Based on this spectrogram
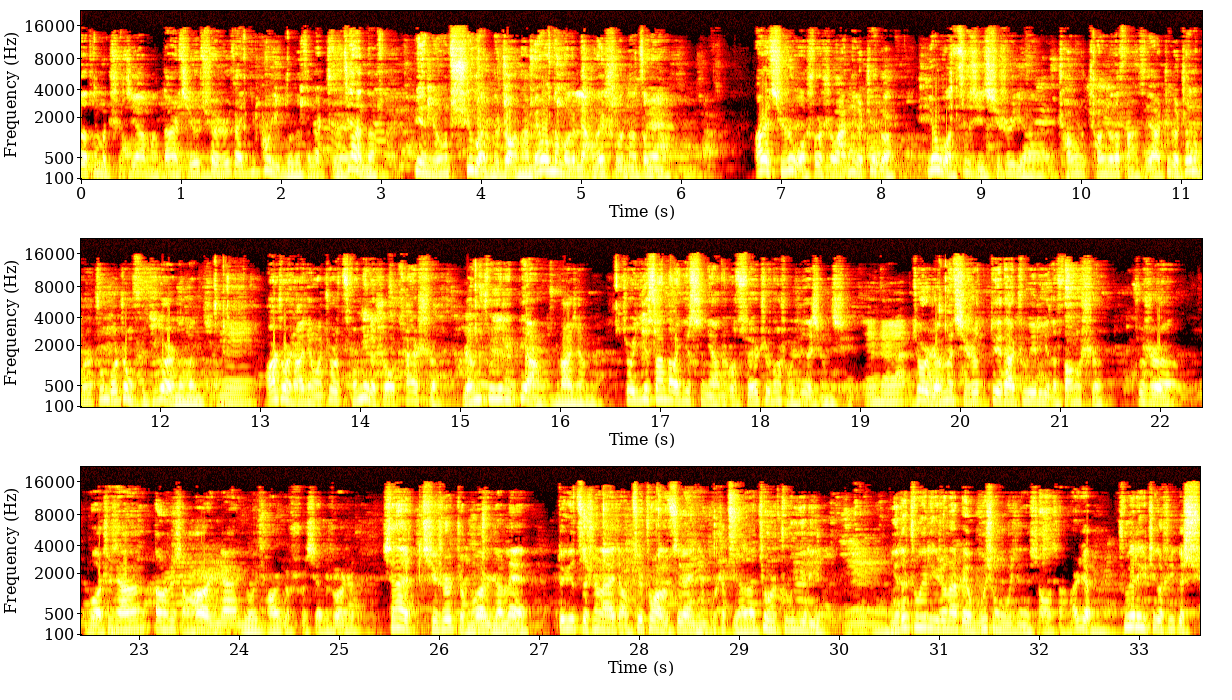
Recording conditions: busy venue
